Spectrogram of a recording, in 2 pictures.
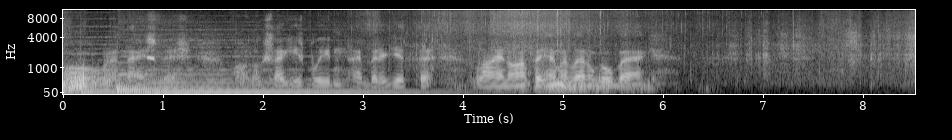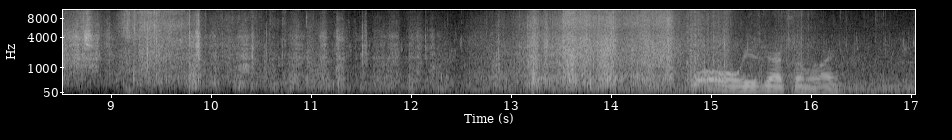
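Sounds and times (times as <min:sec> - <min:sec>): dry grass rustling and crackling: 0:01.8 - 0:16.3.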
